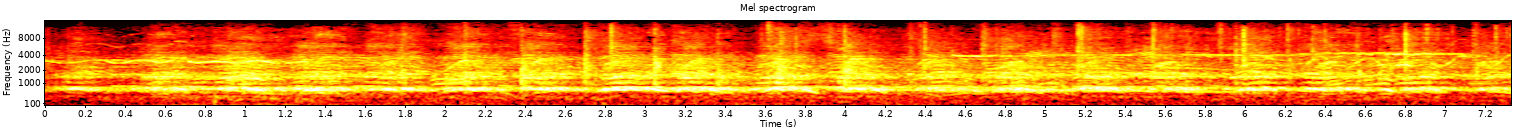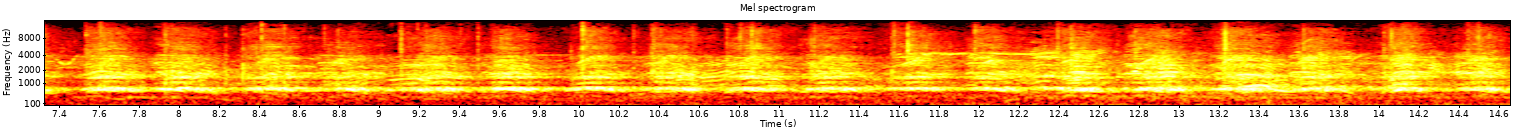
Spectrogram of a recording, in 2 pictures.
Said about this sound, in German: Da oben sind jetzt 30, 40 Leute, die der Lifeline-Crew hier einfach nur zujubeln. Stehen so 50 Meter entfernt in so einem Flüchtlingsheim, abgeschirmt, können nicht raus, aber jubeln.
